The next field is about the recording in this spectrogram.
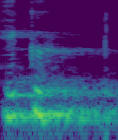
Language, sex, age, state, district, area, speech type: Sindhi, female, 45-60, Gujarat, Junagadh, urban, read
